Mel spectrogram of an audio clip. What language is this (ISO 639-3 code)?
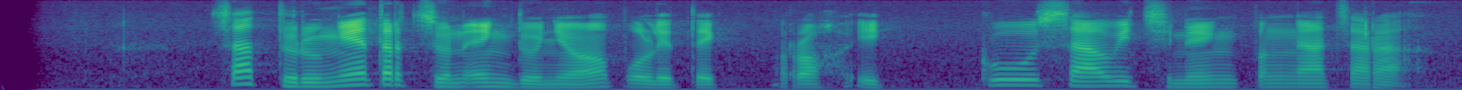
jav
